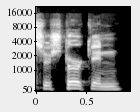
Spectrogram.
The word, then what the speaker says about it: Shesterkin: And Trouba, the officials did not put that goal past Shesterkin.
